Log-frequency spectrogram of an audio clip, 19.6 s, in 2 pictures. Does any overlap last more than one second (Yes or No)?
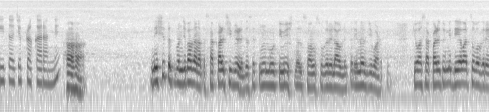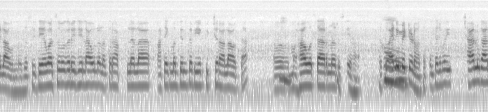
No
